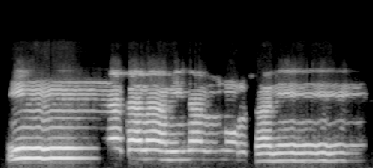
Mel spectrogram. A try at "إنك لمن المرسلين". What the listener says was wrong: ভাই লাতে মাদ নাই, লামিনাল, লাতে মাদ করলেই মিনিং একদম চেঞ্জ, আল্লাহ যা বলছে এর উল্টোটা হয়ে যাবে। ইন্নাকা লামিনাল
